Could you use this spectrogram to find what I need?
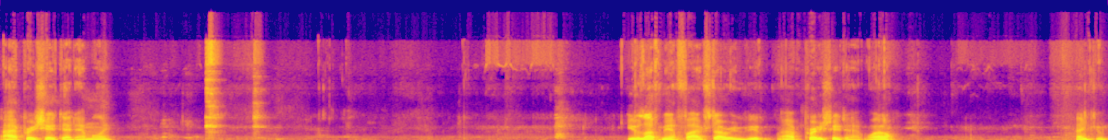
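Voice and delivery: speaking with mouth full of food. Host thanking a listener for a five-star review, talking with mouth full. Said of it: "Sorry for eating, talking with my mouth full".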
